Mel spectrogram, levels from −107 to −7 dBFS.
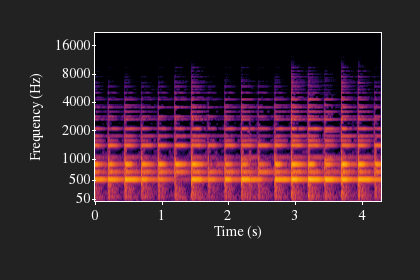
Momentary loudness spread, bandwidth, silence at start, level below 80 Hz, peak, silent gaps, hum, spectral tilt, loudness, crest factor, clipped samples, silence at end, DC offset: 7 LU; 8 kHz; 0 s; -64 dBFS; -16 dBFS; none; none; -5 dB/octave; -31 LUFS; 16 dB; under 0.1%; 0 s; under 0.1%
